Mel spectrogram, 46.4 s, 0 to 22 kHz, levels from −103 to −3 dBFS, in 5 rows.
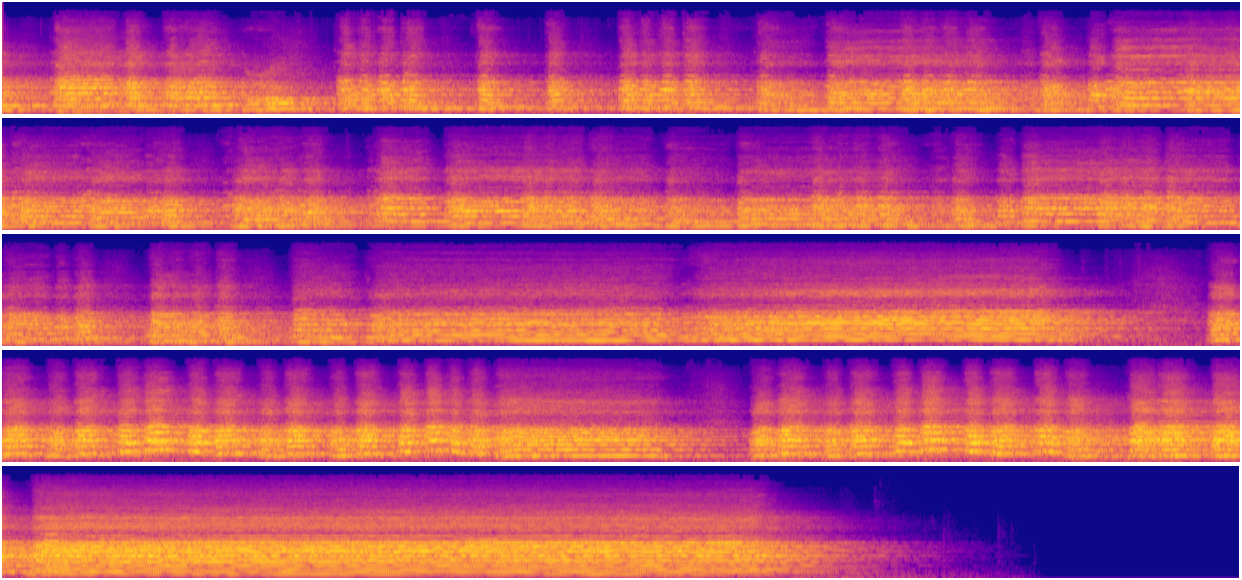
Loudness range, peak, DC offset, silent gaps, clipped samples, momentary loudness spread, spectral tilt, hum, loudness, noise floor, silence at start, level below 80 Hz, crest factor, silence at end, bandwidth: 10 LU; -2 dBFS; under 0.1%; none; under 0.1%; 12 LU; -6 dB/octave; none; -20 LUFS; under -90 dBFS; 0 s; -58 dBFS; 18 dB; 2.9 s; 13.5 kHz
